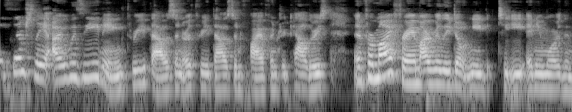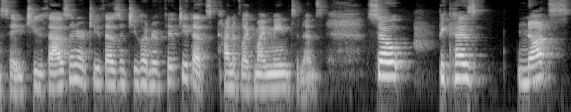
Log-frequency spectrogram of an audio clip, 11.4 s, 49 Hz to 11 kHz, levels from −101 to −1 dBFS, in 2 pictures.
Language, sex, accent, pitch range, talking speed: English, female, American, 155-225 Hz, 180 wpm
